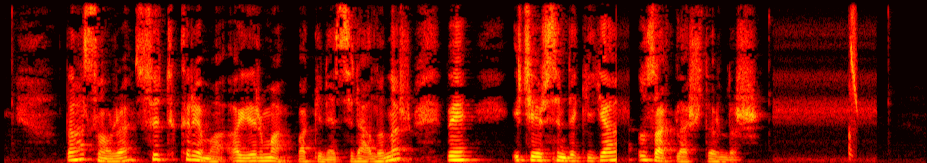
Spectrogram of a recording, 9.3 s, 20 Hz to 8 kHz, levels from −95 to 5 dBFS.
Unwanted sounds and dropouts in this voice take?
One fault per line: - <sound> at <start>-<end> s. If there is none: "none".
- dropout at 6.2-6.3 s
- chirp at 8.5-8.6 s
